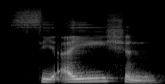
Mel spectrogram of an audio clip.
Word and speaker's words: negotiation: Negotiation, cho âm rơi vào chữ A này.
